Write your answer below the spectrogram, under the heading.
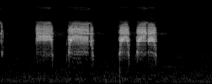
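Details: Black francolin (kala tetar) calling in a loud, harsh, grating series of about five buzzy notes in quick uneven pairs, over faint low background noise.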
